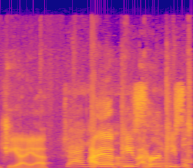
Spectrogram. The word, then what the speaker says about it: GIF: it nobody pronounces it gif nobody pronounces it gif because that's ridiculous it's GIF it's always been gift the only reason this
